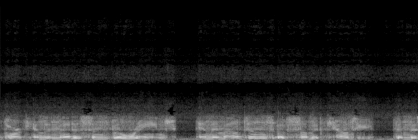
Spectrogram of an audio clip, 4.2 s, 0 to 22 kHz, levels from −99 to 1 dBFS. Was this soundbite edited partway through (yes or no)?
yes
